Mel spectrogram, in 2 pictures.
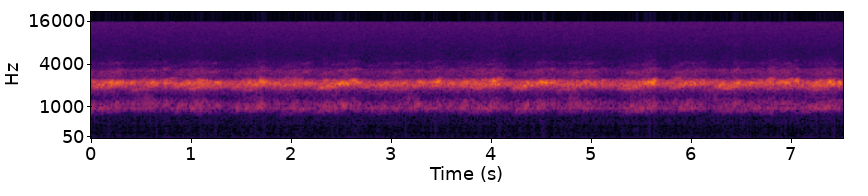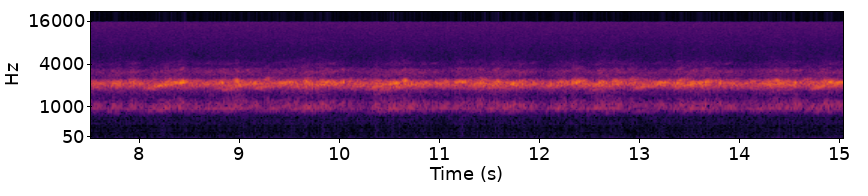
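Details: Spring frog chorus from a wetland behind a house, recorded live without looping: a dense, continuous trilling din with two steady bands, one high and one lower, unbroken throughout, no other sounds standing out.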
